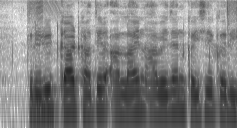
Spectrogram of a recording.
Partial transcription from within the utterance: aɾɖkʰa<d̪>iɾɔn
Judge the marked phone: incorrect: t̪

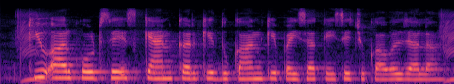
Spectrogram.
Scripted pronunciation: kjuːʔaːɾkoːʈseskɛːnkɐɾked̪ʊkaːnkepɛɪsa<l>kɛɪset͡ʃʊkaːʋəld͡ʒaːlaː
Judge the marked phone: incorrect: none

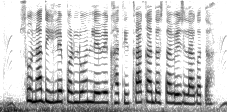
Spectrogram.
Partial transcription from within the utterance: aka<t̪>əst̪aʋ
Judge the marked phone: incorrect: d̪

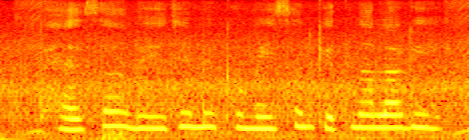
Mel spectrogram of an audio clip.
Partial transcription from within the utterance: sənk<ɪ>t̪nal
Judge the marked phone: correct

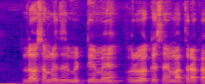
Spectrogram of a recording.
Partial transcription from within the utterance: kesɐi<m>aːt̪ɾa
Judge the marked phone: correct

